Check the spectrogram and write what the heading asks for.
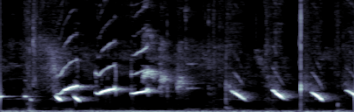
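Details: Oriental white-eye song rich in 'isian' fill-ins: varied sweeping whistles, some rising and some falling steeply, delivered in irregular bursts with short pauses between.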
